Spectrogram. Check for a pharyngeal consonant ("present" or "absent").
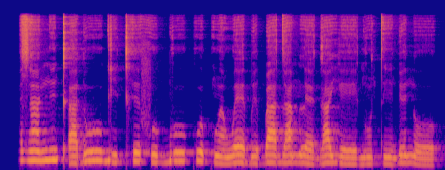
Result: absent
